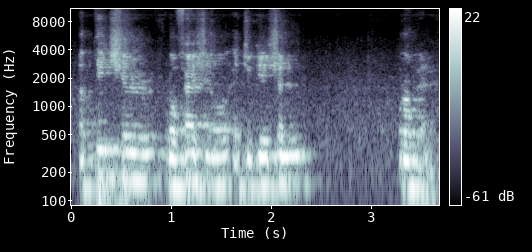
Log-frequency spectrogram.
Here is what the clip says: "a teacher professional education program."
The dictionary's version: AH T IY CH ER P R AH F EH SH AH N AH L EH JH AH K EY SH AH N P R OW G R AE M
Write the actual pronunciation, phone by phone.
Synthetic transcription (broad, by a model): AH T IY SH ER P R AH F EH SH AH N AH L EH JH AH K EY SH AH N P R OW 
